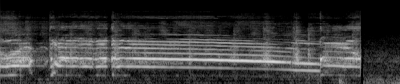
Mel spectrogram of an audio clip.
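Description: A person's voice holding one long high yell for about three seconds, its pitch slowly falling, after a few short shouted syllables.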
